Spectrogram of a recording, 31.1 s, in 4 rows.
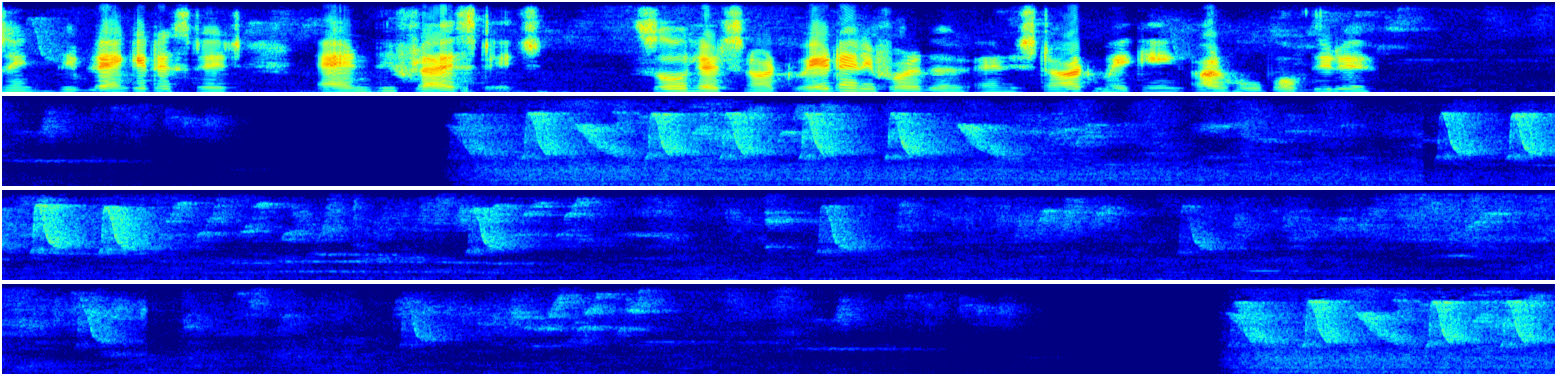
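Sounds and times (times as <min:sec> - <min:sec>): faint bird chirping: 0:10.0 - 0:28.4.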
